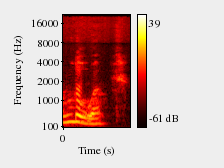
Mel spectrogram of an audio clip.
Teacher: Então, houve um processo aqui, né, de nasalização e processo inverso é de desnasalização. Lua deixou de ser pronunciado como um som nasal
